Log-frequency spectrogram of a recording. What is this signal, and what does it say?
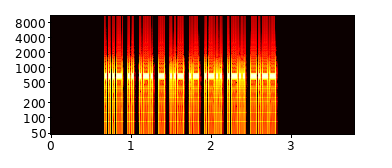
Morse code, heard as a keyed tone, about 50 wpm, 700 Hz. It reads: VIRTUALLY
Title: Top 1501-1750 Words 50wpm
